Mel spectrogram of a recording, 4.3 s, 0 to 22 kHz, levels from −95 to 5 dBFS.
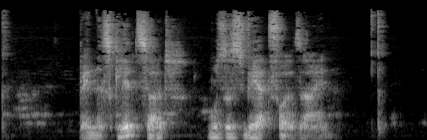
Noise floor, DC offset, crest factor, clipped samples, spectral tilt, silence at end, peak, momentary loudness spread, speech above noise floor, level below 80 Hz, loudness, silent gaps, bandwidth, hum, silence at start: -55 dBFS; under 0.1%; 22 dB; under 0.1%; -2.5 dB/octave; 0.45 s; -4 dBFS; 20 LU; 31 dB; -52 dBFS; -23 LUFS; none; 16.5 kHz; none; 0.05 s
